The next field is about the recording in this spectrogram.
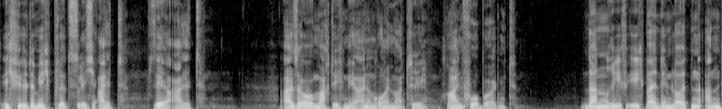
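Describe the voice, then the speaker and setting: An actor playing an ageing, weary private detective and former prosecutor, sober and reflective, in a radio play. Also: male voice, low-pitched, darkish tone, dry recording, studio quality, exaggerated voice. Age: older. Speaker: detective, narrator. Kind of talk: radio play narration and dialogue.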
